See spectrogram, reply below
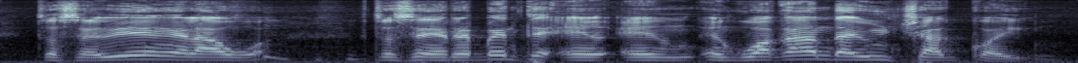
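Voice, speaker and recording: A man's voice: on the high side, quick pace, a bit bright, no echo. A man hosting a podcast, telling a story in a rambling, profane way with many restarts. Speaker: podcast host. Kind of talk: casual chat.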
